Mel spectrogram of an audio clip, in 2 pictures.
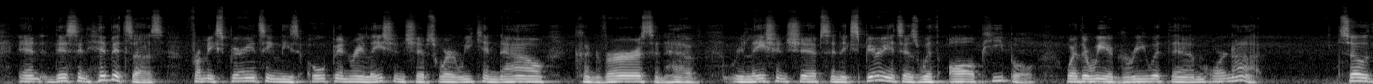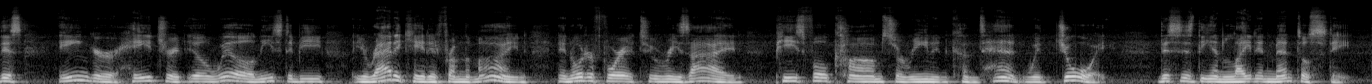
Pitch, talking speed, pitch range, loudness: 125 Hz, 135 wpm, 115-140 Hz, -19 LUFS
